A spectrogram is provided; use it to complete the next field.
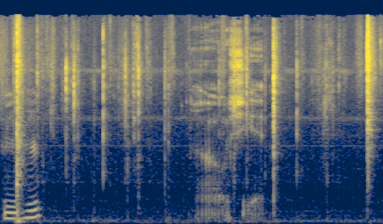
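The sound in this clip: Tarot cards are cut by hand, the deck split to the left with the left hand: dry papery rustles and shuffling with several sharp clicks and slaps, after a brief vocal sound at the start.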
